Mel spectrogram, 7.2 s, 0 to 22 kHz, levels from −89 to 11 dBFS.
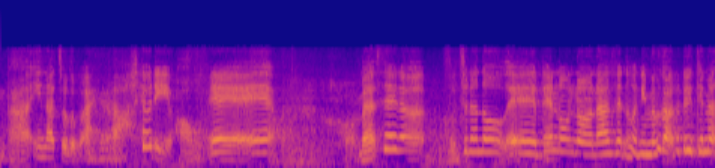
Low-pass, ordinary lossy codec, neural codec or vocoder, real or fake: none; none; codec, 16 kHz, 0.5 kbps, X-Codec, HuBERT features, trained on LibriSpeech; fake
